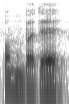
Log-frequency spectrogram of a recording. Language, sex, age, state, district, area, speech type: Malayalam, female, 60+, Kerala, Palakkad, rural, read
